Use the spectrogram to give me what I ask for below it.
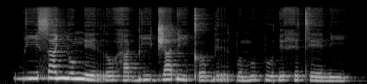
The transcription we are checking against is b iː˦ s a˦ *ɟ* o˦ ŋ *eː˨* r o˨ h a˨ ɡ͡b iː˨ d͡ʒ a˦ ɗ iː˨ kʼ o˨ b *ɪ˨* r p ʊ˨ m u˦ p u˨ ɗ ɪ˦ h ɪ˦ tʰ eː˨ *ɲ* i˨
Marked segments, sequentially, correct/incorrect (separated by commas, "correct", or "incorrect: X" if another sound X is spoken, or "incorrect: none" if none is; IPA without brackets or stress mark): incorrect: ɲ, correct, incorrect: ɪ˦, incorrect: n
